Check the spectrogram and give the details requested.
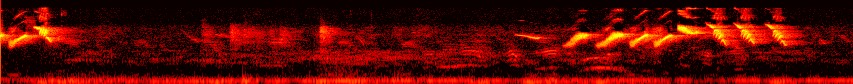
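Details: Double-collared seedeater song in the tuíca style: rapid runs of sharp, upslurred whistled notes, a quick series of about eight near the end, with a low background hum and scattered faint sounds.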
